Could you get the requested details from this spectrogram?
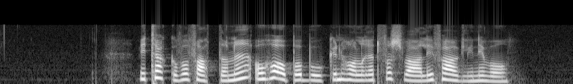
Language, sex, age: Norwegian, female, 27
